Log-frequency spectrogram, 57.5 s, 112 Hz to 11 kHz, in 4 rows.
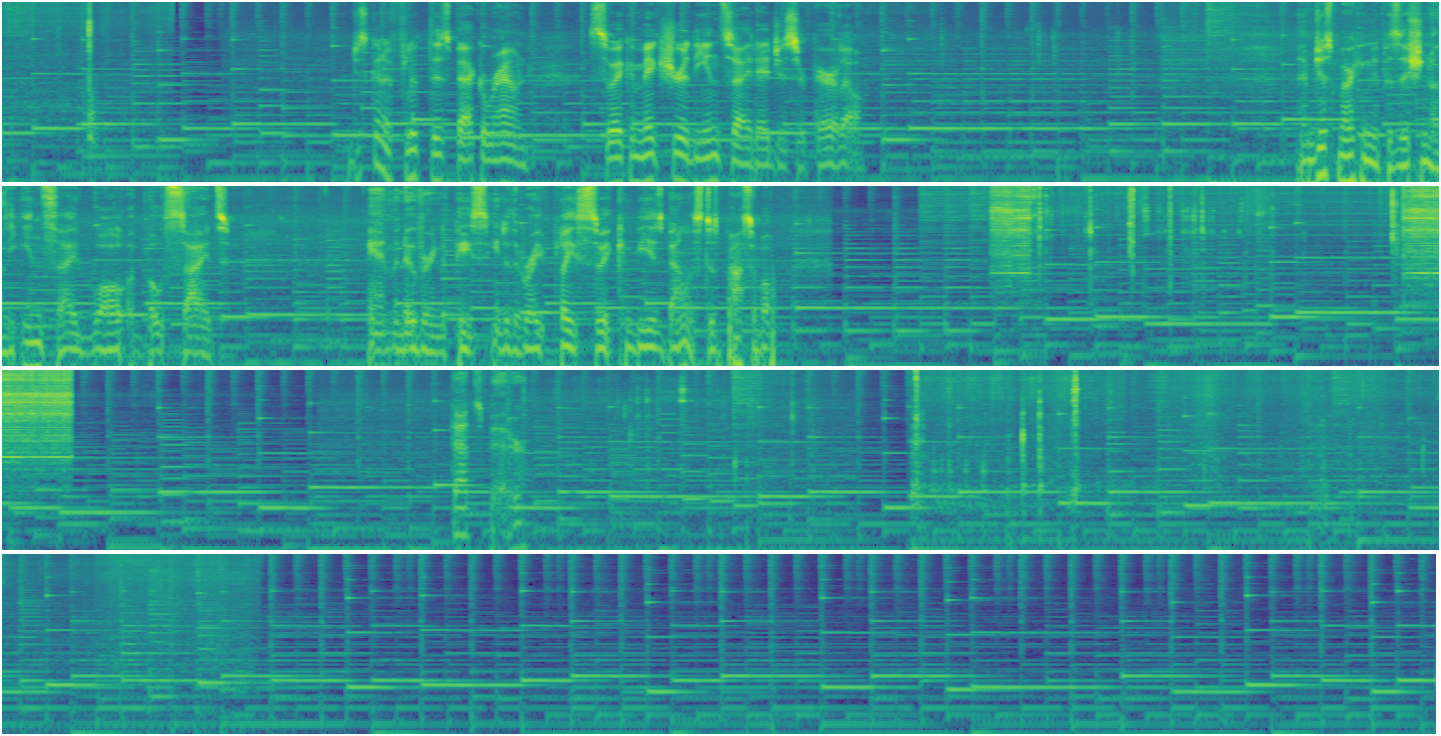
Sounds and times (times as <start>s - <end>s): Music: 0.0s - 57.4s
Speech: 3.4s - 5.3s, 5.9s - 8.6s, 13.0s - 16.7s, 18.0s - 22.2s, 33.2s - 34.1s.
